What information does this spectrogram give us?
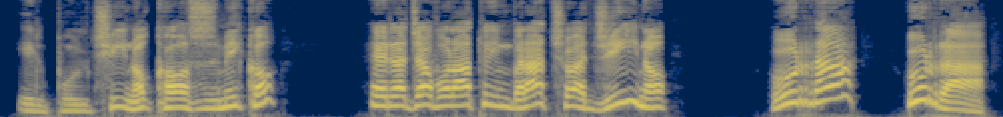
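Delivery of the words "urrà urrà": cheering. Acted. Chick celebrates mission accomplished.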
